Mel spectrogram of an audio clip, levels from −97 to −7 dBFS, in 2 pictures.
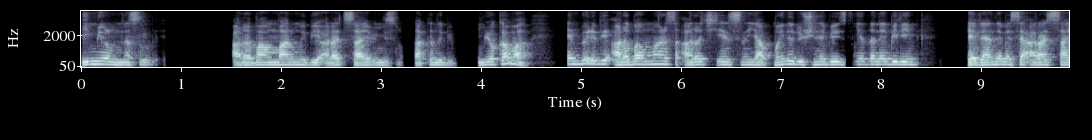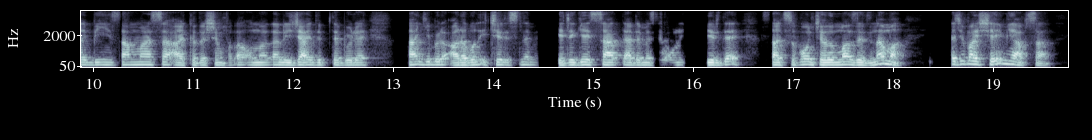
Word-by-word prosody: bilmiyorum, 155 -3 +2
nasıl, 125 0 -5 0.8
araban 130 +3 +2
var 135 0 +4
mı, 135 -2 -3
bir 125 0 0
araç 120 +1 0
sahibi 120 0 +1
misin, 125 0 -6
hakkında 115 +2 -2
bir 120 - -7 0.3
bilgim 130 +3 -1
yok 145 - 0
ama - - +2 0.3
hem, 160 +1 0
böyle, 175 -1 0
bir 180 -7 0
araban 155 +3 +2
varsa 165 -2 -1
araç 150 +4 -1
içerisinde 145 -1 -4
yapmayı 135 +3 -1
da 165 -2 +1
düşünebilirsin 145 0 -1
ya 150 -1 -6
da, 155 - +1
ne 150 0 -1
bileyim, 145 -1 +2 0.5
çevrende, 130 +4 +4
mesela, 145 -4 0
araç 135 +2 +3
sahibi 130 -2 -2
bir 130 - -2
insan 135 +1 -1
varsa, 140 0 0
arkadaşın 120 0 -1
falan, 115 +1 -5
onlardan 125 +1 -1
rica 125 0 +4
edip 130 -1 -4
de, 125 - -2
böyle, 125 0 -2 0.4
sanki, 140 +1 +2
böyle, 145 +1 +1
arabanın 120 +3 +3
içerisinde 135 +1 -3 0.2
gece 120 +2 +1
geç 135 +1 +1
saatlerde 130 -2 +2
mesela, 120 0 -4
"12-1’de 130 +1 -1 0.2
saksafon 130 +3 +1
çalınmaz." 130 +1 +4
dedin 120 -1 +2
ama - - +2 0.4
acaba 165 0 +3
şey 155 +2 +1
mi 175 - +1
yapsan? - - 0
135 Hz, 180 wpm, -23 LUFS, 125-145 Hz, 0.8 s, var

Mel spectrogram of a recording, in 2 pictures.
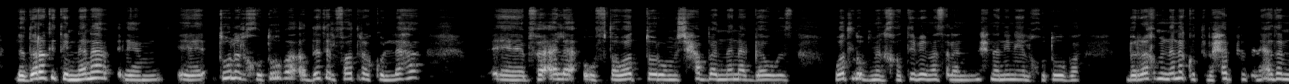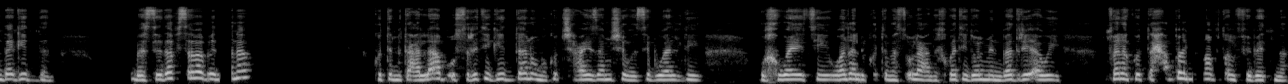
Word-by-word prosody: لدرجة 265 +8 +7
إن 215 -2 +8
أنا 285 +3 +5 0.2
آمم، 210 +1 -1 0.2
آآ، 215 -1 +2
طُول 295 +1 +3
الخطوبة 270 +3 -2
قضّيت 250 +6 -2
الفترة 255 +2 -2
كُلّها 235 +8 -2 0.8
آآ 205 -2 +1
في 225 +3 +2
قَلَق 240 0 +2
وفي 210 -2 -2
توتُّر 235 +1 +2
ومش 215 -2 +1
حابّة 245 -2 0
إن 225 0 +1
أنا 230 -1 0
أتجوِّز 210 -1 -2 0.4
وأطلُب 245 -3 0
من 215 -2 0
خطيبي 230 +4 -1
مثلًا 220 -1 -2
إن 205 +1 -3
إحنا 220 -1 -1
ننهي 220 0 0
الخطوبة، 200 0 -2 0.5
بالرغم 255 +6 +1
إن 250 -1 +2
أنا 285 +3 +3
كنت 225 -6 -9
باحب 230 +6 +1
البني 215 +1 -5
آدم 235 -1 +1
ده 240 +1 +1
جدًا، 210 -6 -5 0.8
بس 205 0 +1
ده 260 +4 +3
بسبب 285 -1 +2
إن 235 - +2
أنا 310 +3 +1 1.2
كنت 225 -1 -3
متعلَّقة 210 +4 +1
بأسرتي 225 +2 -2
جدًا 250 +3 -1
وما 210 -4 0
كنتش 240 0 -4
عايزة 220 +1 +1
أمشِي 225 0 0
وأسيب 200 +1 -1
والدي 210 -1 0 0.6
وإخواتي، 220 0 +2
وأنا 225 +3 +2
اللي 220 -2 0
كنت 230 +1 -9
مسؤولة 210 +3 0
عن 200 -2 -3
إخواتي 225 +4 -2
دُول 220 +1 +3
من 210 -2 +2
بدري 220 +2 +2
أوي، 210 -2 +1 0.4
فأنا 250 +1 +1
كنت 235 0 -4
حابّة 275 +5 +2
إن 245 - -1
أنا 250 - -1
أفضَل 225 0 -4
في 205 0 -3
بيتنا. 195 -2 -2
225 Hz, 165 wpm, -23 LUFS, 210-245 Hz, 1.2 s, إن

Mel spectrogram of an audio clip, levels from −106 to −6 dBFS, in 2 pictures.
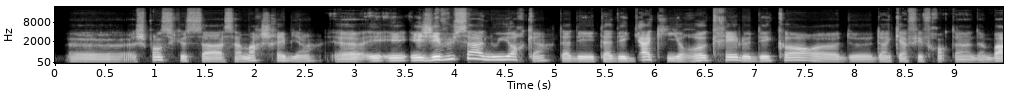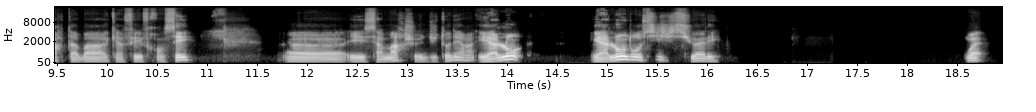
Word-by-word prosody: heu, 100 -3 -7
je - - 0
pense 165 0 -2
que 125 - -3
ça, 110 -3 -1
ça 105 +1 -4
marcherait 130 +1 -2
bien, 115 0 -7 0.2
heu 105 +1 -1
et 125 - +2
et 135 +1 +2
et - - +7
et - - +7
j'ai 175 +6 +8
vu 200 +4 -1
ça 230 +3 +3
à 215 - +5
New 170 -1 +1
York, 175 -7 0
hein. 135 +2 -7
Tu 115 - -5
as 115 - -1
des 110 -1 0
tu - - -6
as 105 - 0
des 115 0 0
gars 165 +9 +4
qui 120 -7 -4
recréent 140 +8 0
le 120 -3 +1
décor, 130 +4 -1
heu, 100 -3 -4
de 95 -1 -6
d'un 105 +3 -6
café - - -5
fran - - -9
d'un 95 -2 -7
d'un 90 0 -9
bar-tabac, 115 0 -1
café 100 +1 -6
français, 150 +14 0 0.9
heu 105 -4 -2
et 100 0 -3
ça - - -4
marche, - - -2
heu, 95 - -7
du 100 +1 -11
tonnerre, 145 +2 -3
hein 145 - -9
et 110 0 +3
à 115 - +7
Lond 195 +1 +8 0.7
et 110 - +5
à 110 - +7
Londres, 180 +2 +8
aussi, 165 +1 -1
j'y 135 - -5
suis 125 - -1
allé. 115 -2 -4 2.4
Ouais. - - 0
115 Hz, 190 wpm, -23 LUFS, 105-145 Hz, 2.4 s, j'ai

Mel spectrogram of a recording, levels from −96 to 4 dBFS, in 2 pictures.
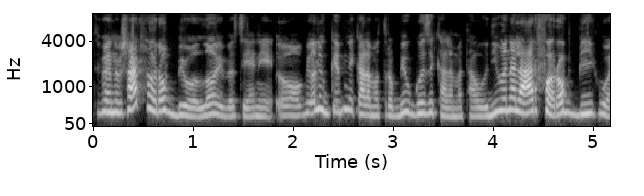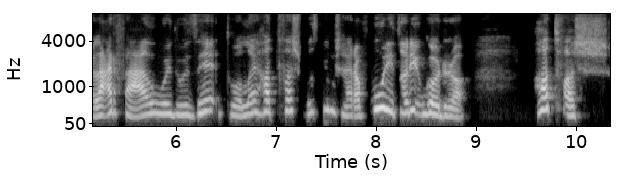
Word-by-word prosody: فأنا 265 -1 +1
مش 260 +5 -1
عارفة 340 +2 +4
أربّي 255 -8 -1
والله، 200 +4 -2
بس 185 +1 -10
يعني 180 -1 -6
بيقولوا 210 +10 -3
ابنِك 300 -1 -5
على 220 -2 +1
ما 200 - -6
تربّيه 205 +5 -4
وجوزِك 245 -2 -4
على 180 -1 -4
ما 180 - -8
تعوّديه 185 +7 -3
وأنا 305 +1 +2
لا 275 - +6
عارفة 270 +4 +5
أربي 235 0 0
ولا 205 -2 +2
عارفة 260 -5 +2
أعوِّد 230 +4 +2
وزهقت، 235 +3 -3
والله 230 +7 -2
هاطفش 285 +1 -2
بُصّي 260 +6 -7
مش 270 -8 -6
هيعرفوا 195 - +3
لي 295 - +3
طريق 250 0 0
جُرّة، 215 -5 +1 0.7
هاطفش. 415 +6 +1
235 Hz, 190 wpm, -23 LUFS, 200-275 Hz, 0.7 s, لا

